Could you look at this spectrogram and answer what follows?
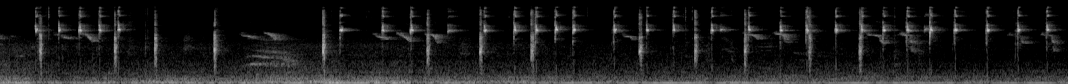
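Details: Lovebird used as a master tutor bird, giving a long run of crisp high ticks like typing. The ticks repeat steadily, broken by a few short whistled slurs and a low background hum.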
